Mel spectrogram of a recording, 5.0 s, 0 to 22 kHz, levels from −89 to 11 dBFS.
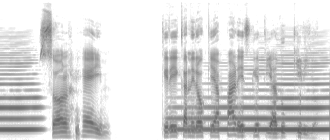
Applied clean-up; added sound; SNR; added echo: neural mask model RNNoise.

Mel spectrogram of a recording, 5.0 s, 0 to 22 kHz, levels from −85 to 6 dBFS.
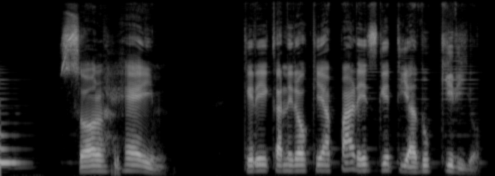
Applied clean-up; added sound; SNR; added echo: neural mask model DeepFilterNet 3.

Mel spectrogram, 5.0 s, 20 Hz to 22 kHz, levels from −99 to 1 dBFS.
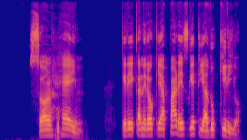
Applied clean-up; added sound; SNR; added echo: neural mask model Resemble Enhance denoiser.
